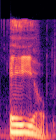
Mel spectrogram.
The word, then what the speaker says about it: AYO: I think it's supposed to be Ayo.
